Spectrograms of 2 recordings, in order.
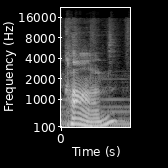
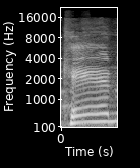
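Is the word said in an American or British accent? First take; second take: British; American. First: The word is said with a British vowel. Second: The word is said with an American vowel. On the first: Someone else said it. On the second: It is the speaker's own way.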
